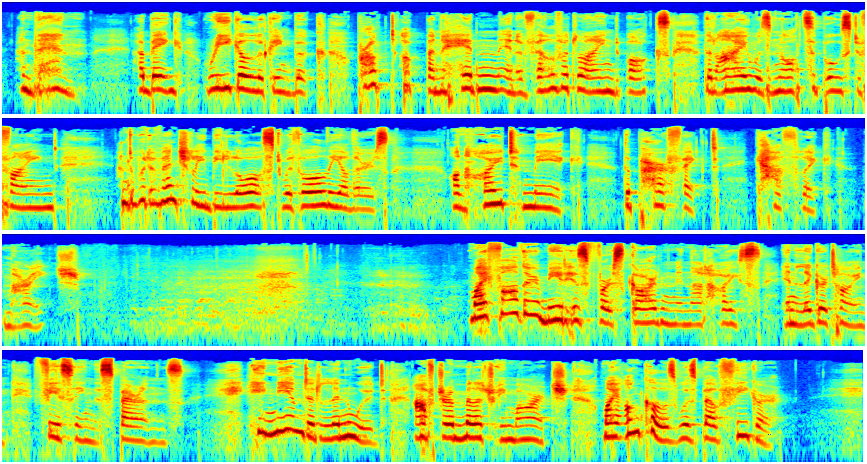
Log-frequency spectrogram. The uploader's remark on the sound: More live recordings from Ballyshannon, Derry and most recently, the Belfast Book Festival at the Crescent Arts Centre, Belfast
